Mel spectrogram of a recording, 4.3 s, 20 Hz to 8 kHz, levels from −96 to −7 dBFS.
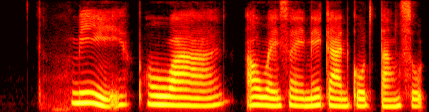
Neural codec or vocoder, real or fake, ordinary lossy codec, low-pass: codec, 16 kHz, 2 kbps, FunCodec, trained on Chinese and English, 25 frames a second; fake; none; none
